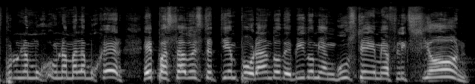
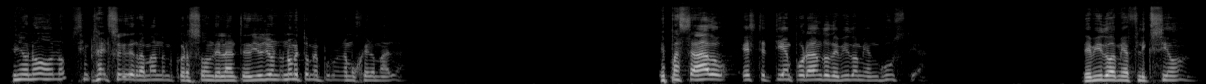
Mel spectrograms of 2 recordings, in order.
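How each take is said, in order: First: High, impassioned pleading; anguished defence. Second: Subdued, understated confession of anguish; drained, defenceless plea. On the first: Ana defends herself to Eli, high impassioned plea. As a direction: pour out distress in self-defence. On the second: Ana too weak to defend herself, subdued plea. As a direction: explain yourself with no fight left. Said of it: "ya no tenía fuerzas ni de defenderse". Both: Acted.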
